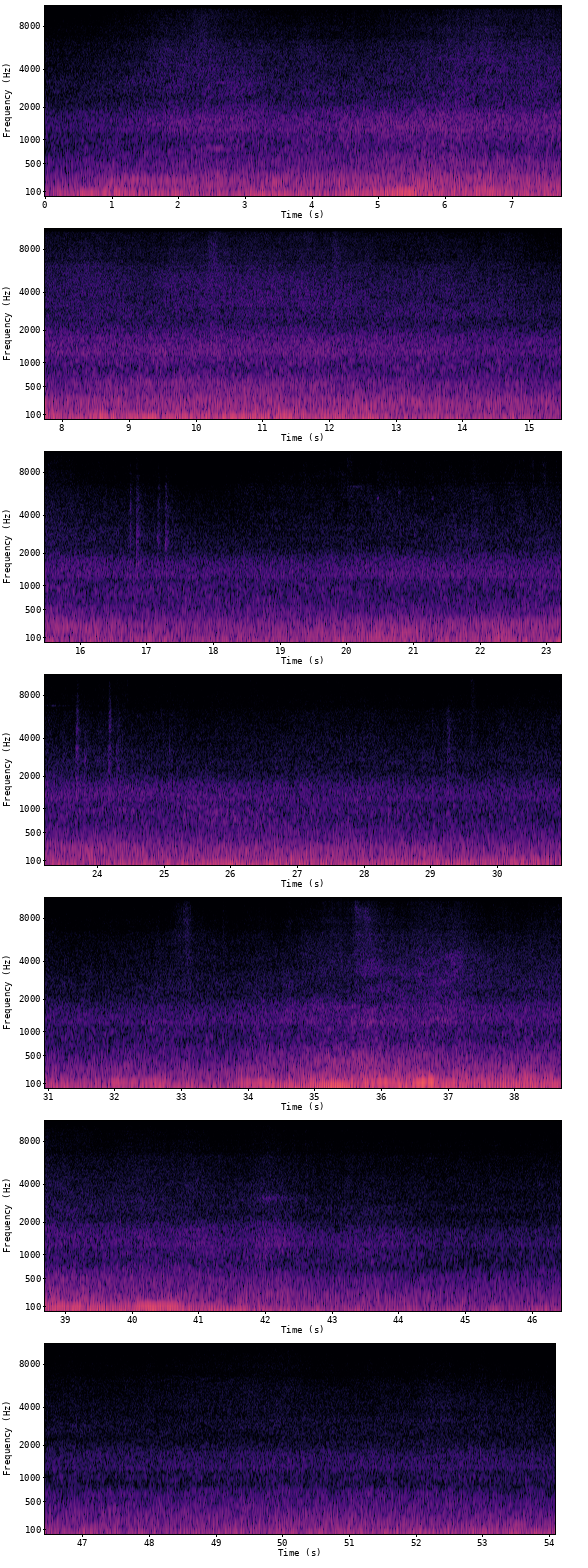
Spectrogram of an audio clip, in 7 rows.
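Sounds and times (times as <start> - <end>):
cars driving past: 0.0 - 54.0.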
